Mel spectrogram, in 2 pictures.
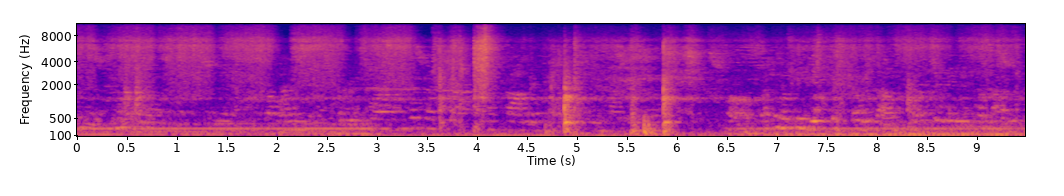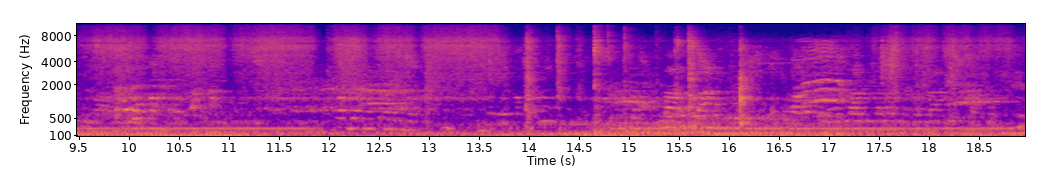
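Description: A paint roller rolls softly across a wall.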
